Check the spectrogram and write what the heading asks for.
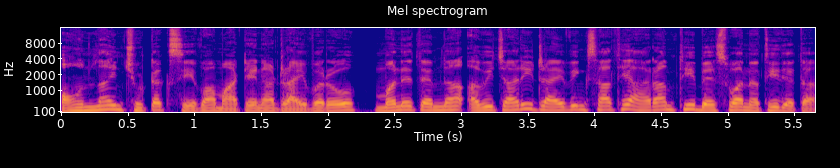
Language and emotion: Gujarati, fearful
